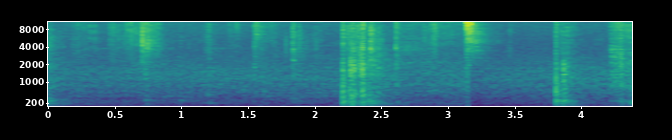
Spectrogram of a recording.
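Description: Homemade plywood folding table being opened and set down: a loud scraping knock a little over two seconds in, then a sharp wooden knock about a second later and another near the end, as the wooden legs and top meet the paving stones.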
